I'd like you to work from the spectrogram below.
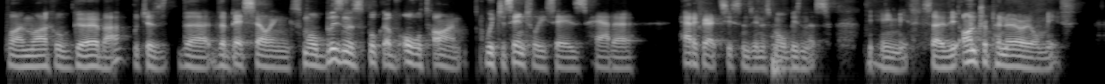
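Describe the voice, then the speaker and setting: A man's fairly low voice keeps ordinary pitch variation while moving at a moderate pace. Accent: Australian. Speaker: business coach. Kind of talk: webinar presentation.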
